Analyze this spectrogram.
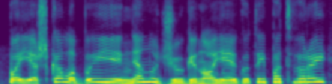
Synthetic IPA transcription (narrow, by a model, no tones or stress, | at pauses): pɐiɛʃkɐlˠɐbɐɪnʲɛnʊd͡ʒʲʊɡʲɪnoːjɛɪɡʊt̪ɐɪpɐt̪ʲʋʲɪɾɐɪ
